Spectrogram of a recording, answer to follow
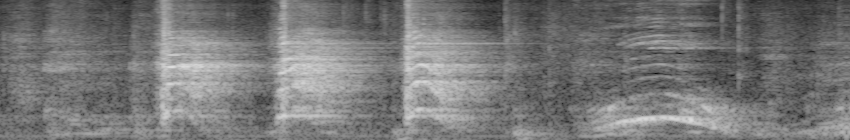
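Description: Actors' shouted yells during a staged quarterstaff fight: three short loud yells in quick succession, then a cry that rises and falls in pitch near the end.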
